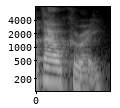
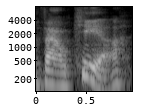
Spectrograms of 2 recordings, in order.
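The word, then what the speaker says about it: Val'kyr: their her their her valkyrie um and um valkyria valkyr i think it's pronounced anyway val apostrophe kyr um they have the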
